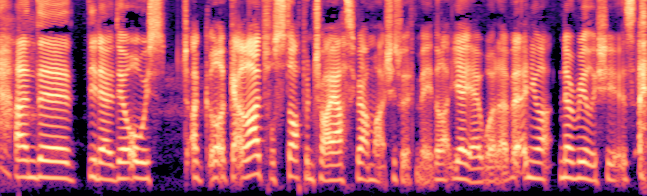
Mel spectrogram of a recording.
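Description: Over noticeable background noise, a woman rattles along at a very fast pace with hardly any pauses in a monotone, flat intonation. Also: medium pitch for a woman. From Stoke-on-Trent, England. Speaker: personal trainer. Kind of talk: casual chat.

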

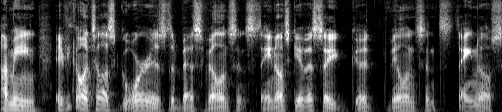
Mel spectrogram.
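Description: A man with a normal speaking voice talks at medium pitch. His intonation is lively. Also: very clean recording, silent background. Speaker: podcast host. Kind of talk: casual chat about comics and movies.

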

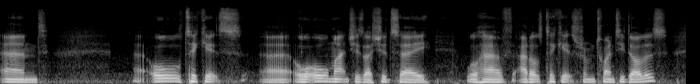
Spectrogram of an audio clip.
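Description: A man speaks with an English accent at a fairly slow pace, his tone dark and mellow. His intonation stays fairly even, his loudness very even, on a very clean recording with a silent background. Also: medium pitch for a man. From England. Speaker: cricket tournament chief executive. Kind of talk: interview.

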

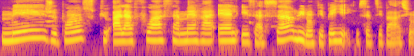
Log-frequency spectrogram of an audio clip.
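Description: Against a quiet background, a woman talks very slowly in a fairly high pitch with ordinary pitch variation, the sound dry and close with no echo. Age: 30s. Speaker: tutoring agency owner. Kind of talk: interview. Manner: hesitant, many fillers.

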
